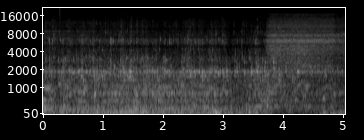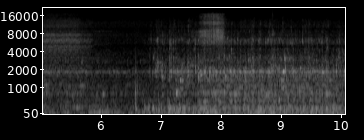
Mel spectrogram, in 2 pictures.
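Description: Scuba diver's regulator breathing heard underwater: a stream of exhaled bubbles gurgling, a hissing inhale about four seconds in, then another long stream of bubbles.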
